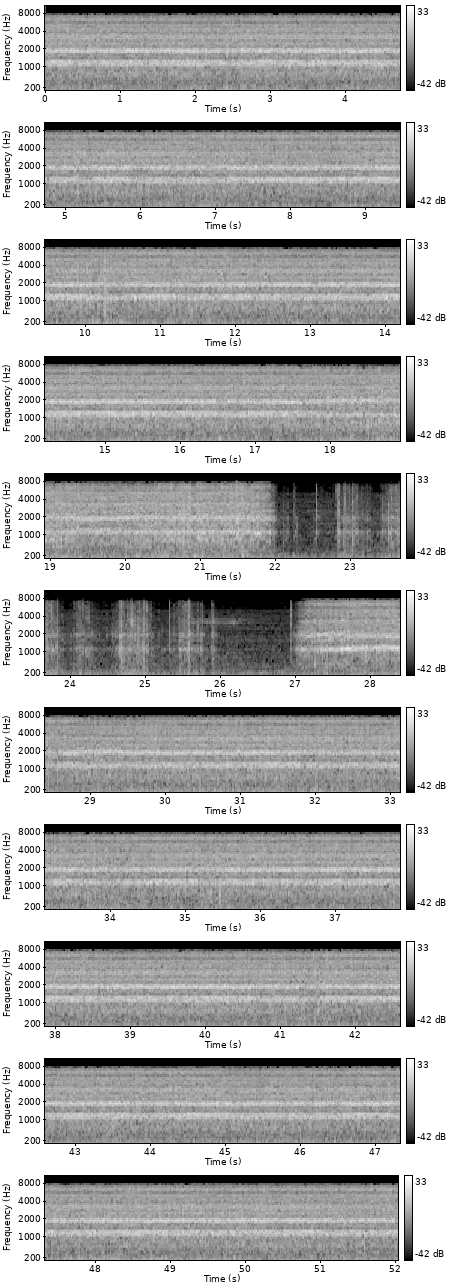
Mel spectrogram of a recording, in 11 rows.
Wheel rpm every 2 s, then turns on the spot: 160, 160, 160, 160, 160, 160, 160, 160, 160, 160, 140, 20, 10, 60, 160, 160, 160, 160, 160, 160, 160, 160, 160, 160, 160, 160.
22-26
